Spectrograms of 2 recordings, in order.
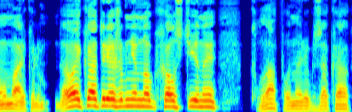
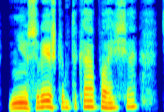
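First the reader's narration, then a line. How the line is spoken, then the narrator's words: Quiet advice. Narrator (Russian): тихо посоветовала она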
